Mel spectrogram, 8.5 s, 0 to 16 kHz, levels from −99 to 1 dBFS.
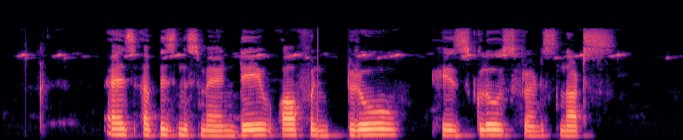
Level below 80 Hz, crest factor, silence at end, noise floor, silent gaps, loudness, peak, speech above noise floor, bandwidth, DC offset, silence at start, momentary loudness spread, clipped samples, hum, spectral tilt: -64 dBFS; 20 dB; 0.8 s; -73 dBFS; none; -20 LUFS; 0 dBFS; 54 dB; 7.6 kHz; under 0.1%; 0.25 s; 20 LU; under 0.1%; none; -5.5 dB/octave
